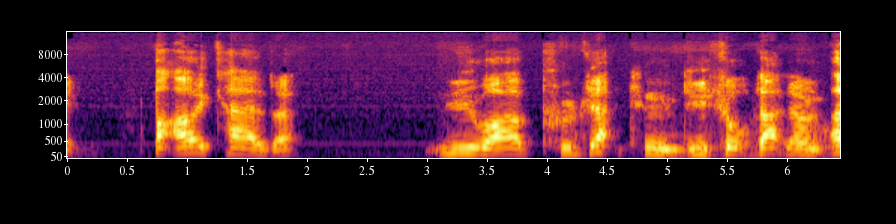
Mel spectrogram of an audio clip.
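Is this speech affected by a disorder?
Yes: cerebral palsy; ataxic type.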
